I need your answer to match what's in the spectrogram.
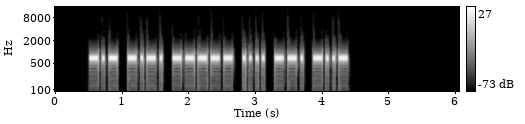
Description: Morse code, heard as a keyed tone, about 25 wpm, 700 Hz. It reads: KC0HGX
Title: USA Call Signs - 6 Characters - Repeated 3x - 25wpm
